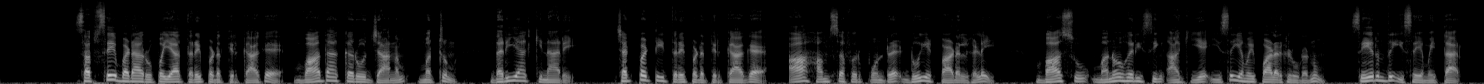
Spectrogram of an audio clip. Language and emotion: Tamil, neutral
